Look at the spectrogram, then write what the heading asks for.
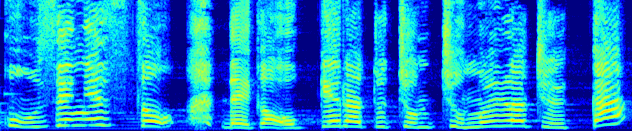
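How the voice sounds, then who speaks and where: Casting: pint-sized fairy sidekick for a game, very shrill and bright, cutesy chatterbox. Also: female voice, normal speed, faint music behind. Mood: curious, teasing. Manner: cute, squeaky, expressive. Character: tiny chatty childlike fairy companion. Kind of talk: cartoonish game voice acting.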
